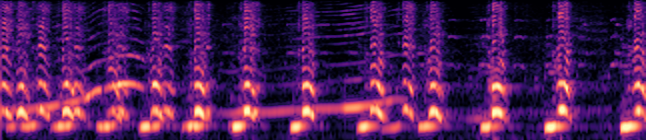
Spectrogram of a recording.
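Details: Siamang giving a rhythmic series of deep booms about twice per second, overlaid with gliding rising whoops and short barks.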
